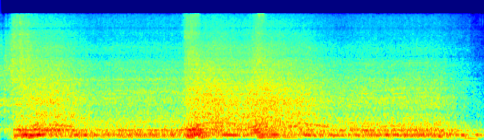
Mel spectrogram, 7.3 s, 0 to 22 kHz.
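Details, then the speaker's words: 1991 Ford Mustang 5.0 convertible, apparently stock V8, revved twice: loud raspy exhaust drone with no clear tick, louder than when bought and worsening; owners suspect an exhaust leak underneath, unconfirmed. "the exhaust has gotten a lot louder since we started bought the car we think it's there's an exhaust leak under there and it's getting a little bit worse"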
